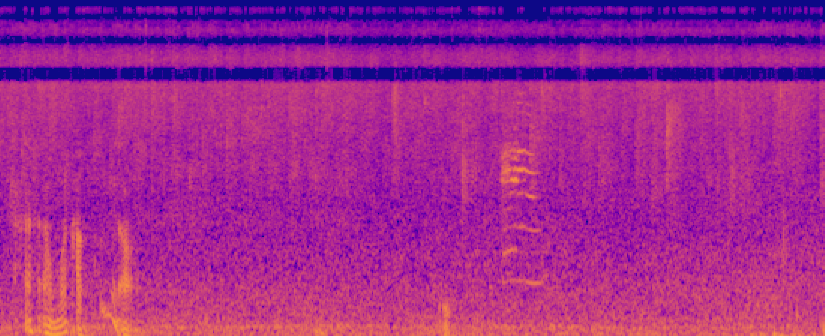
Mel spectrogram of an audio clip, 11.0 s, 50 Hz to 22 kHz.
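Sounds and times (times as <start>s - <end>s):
steady background hiss: 0.0s - 2.8s
cat meowing: 6.6s - 7.4s.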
